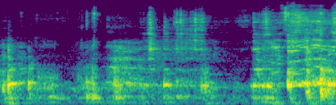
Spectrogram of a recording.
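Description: Oily frying pan being washed in hot water, with soft clinks of metal and brief scrubbing scrapes, close and quiet, no talking.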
